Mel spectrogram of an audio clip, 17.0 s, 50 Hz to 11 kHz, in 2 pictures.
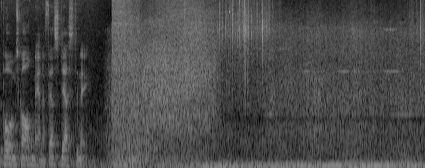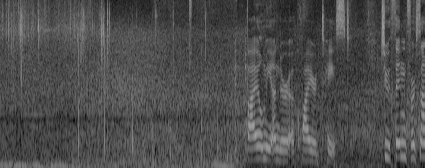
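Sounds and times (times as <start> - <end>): low rumble of street traffic: 1.7 - 17.0
car tyre hiss passing: 2.2 - 5.6.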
